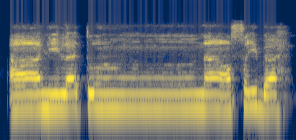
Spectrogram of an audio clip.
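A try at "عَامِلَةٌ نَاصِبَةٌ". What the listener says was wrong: Buka lagi huruf ainnya, jangan seperti Hamzah.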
